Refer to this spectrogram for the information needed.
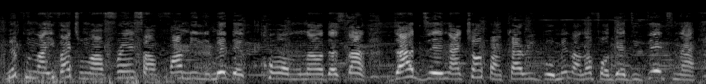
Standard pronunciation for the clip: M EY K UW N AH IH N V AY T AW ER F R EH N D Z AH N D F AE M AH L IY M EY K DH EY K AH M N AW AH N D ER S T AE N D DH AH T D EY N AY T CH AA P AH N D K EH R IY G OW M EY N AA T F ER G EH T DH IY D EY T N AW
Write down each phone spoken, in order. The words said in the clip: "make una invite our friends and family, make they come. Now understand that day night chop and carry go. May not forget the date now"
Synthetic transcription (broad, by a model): M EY K UW N AH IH V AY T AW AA F R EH N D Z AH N F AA M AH L IY M EY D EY K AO M N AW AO N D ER S T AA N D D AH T D EY N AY CH AA P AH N K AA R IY G OW M EY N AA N F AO G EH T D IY D EY T N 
